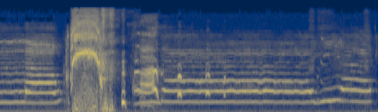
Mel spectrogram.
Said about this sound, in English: And but we know from the screams she can hit that note, right? Like, she yeah. can get up there. Poor kid.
